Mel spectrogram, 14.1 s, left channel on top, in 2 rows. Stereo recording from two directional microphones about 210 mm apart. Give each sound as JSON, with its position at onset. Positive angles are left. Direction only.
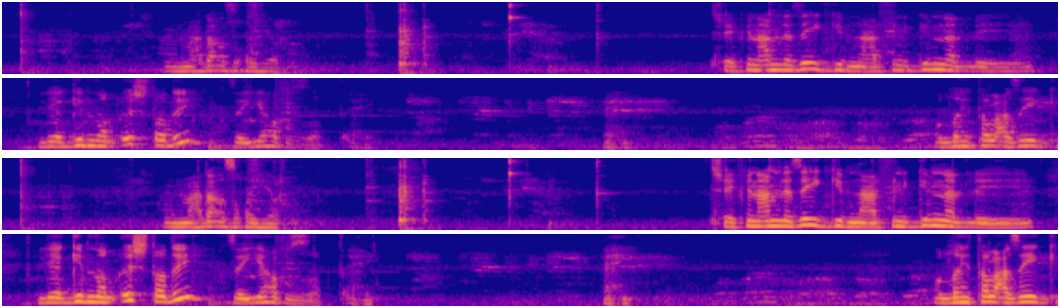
{"t": 1.2, "sound": "speech", "side_deg": -55}
{"t": 4.7, "sound": "speech", "side_deg": -50}
{"t": 13.2, "sound": "speech", "side_deg": -45}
